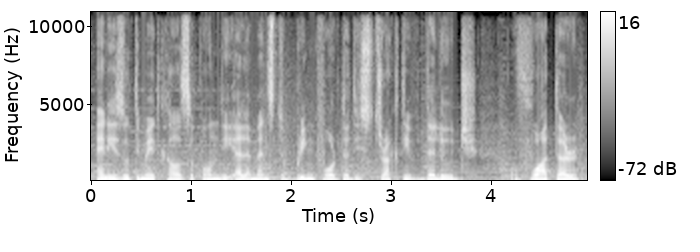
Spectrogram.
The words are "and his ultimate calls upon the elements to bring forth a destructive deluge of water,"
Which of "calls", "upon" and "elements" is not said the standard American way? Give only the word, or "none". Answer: none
